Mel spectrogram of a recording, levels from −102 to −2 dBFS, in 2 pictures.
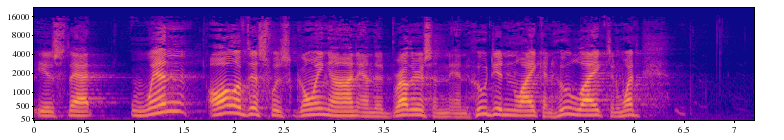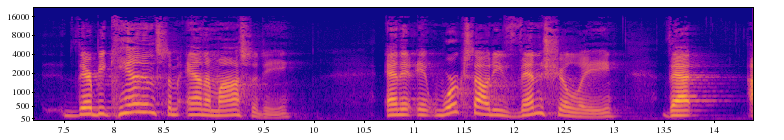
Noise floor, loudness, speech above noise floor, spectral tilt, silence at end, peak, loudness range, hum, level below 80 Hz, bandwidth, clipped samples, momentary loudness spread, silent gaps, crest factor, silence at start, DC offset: -74 dBFS; -28 LUFS; 45 dB; -4 dB/octave; 0 s; -6 dBFS; 3 LU; none; -76 dBFS; 16.5 kHz; under 0.1%; 13 LU; none; 24 dB; 0 s; under 0.1%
